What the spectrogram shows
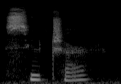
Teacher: in casual or standard American English we pronounce the T actually as a CH sound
